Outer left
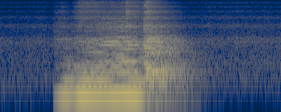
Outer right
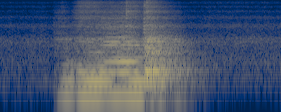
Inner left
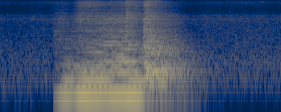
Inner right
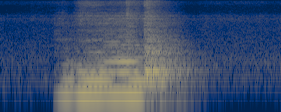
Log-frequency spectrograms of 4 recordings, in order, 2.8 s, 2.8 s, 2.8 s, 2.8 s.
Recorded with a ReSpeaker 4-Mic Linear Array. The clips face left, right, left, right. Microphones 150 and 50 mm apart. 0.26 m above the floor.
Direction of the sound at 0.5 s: 55° left (ahead or behind).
